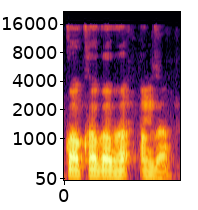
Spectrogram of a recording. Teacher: इनका उच्चारण जो है वो कंठ यानी कि गले से होता है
